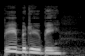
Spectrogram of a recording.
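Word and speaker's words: beabadoobee: Said it right today. There you are, Tom. See, I can do it. Be Bad B. Be Badoobie. Be Badoobie.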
